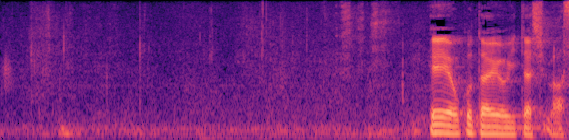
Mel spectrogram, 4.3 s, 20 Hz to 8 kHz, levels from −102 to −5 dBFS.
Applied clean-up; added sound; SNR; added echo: none; none; none; none.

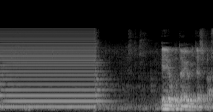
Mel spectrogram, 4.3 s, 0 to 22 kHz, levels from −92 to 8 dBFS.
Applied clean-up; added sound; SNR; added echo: none; Alarm; 6 dB; reverberation time 1.3 s.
